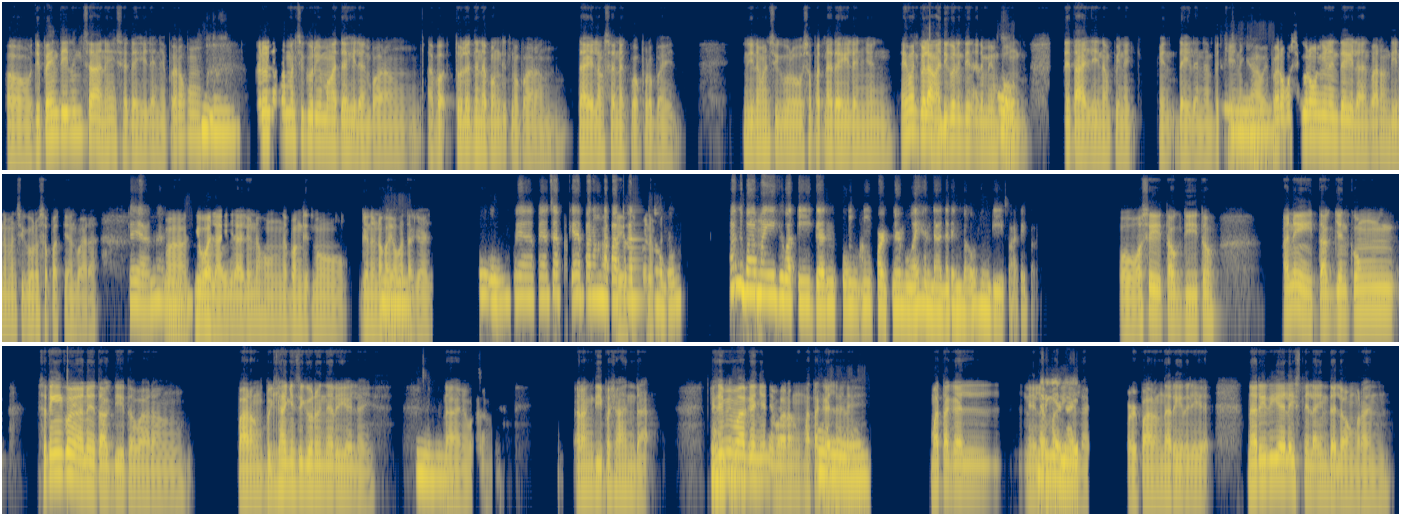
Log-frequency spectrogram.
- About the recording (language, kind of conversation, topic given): Filipino, unstructured, Paano mo malalaman kung handa ka na sa isang seryosong relasyon?
- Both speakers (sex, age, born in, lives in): female, 35-39, Philippines, Philippines; male, 25-29, Philippines, Philippines
- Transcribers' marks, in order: tapping; other background noise; unintelligible speech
